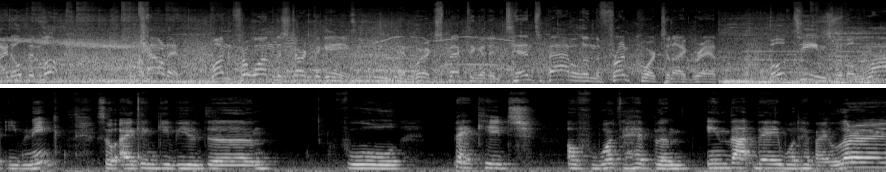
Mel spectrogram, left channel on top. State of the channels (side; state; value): both; different; correlation -0.01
